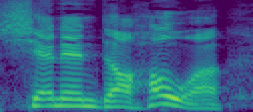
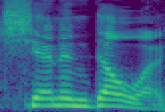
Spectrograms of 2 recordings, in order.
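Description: First: Every syllable of the name is said. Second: One syllable of the name is dropped. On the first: The speaker calls it right. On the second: The speaker calls it wrong.

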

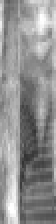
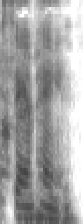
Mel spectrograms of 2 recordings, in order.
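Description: First: The word is not pronounced as it is spelled. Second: The word is pronounced just as it is spelled. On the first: The speaker calls it right. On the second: The speaker calls it wrong.

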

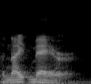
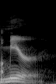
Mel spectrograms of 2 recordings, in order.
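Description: First: The second syllable sounds like the word mare. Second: The second syllable sounds like the word mirror. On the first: It imitates how someone else says it. "You're saying it like it's a horse" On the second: It is the speaker's own way of saying it. "you're saying like a night mirror"

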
